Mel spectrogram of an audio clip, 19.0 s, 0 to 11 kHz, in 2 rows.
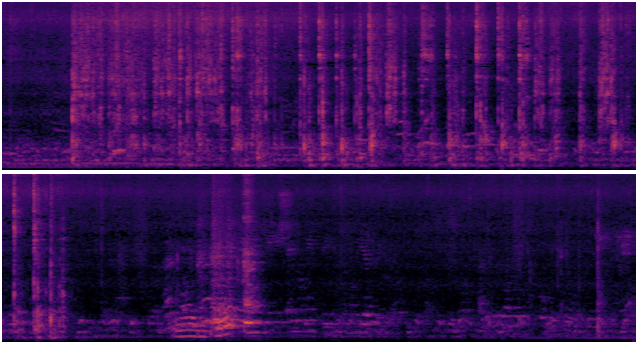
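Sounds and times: vegetables sizzling in oil: 0:00.0 - 0:19.0
spoon scraping pot: 0:01.1 - 0:10.6.

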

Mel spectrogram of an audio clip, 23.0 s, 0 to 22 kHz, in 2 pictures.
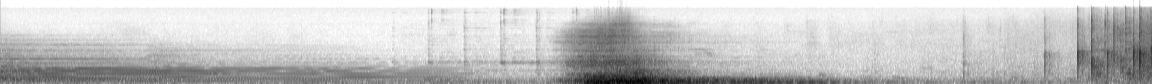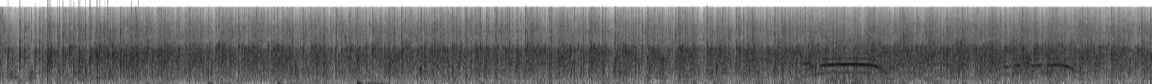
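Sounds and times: audience applause: 0:10.8 - 0:23.0.

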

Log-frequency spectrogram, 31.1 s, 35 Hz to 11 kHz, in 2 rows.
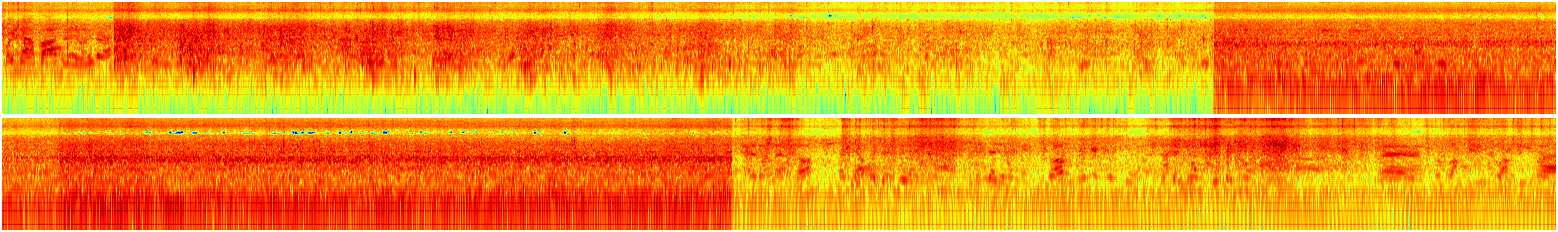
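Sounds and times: water lapping against boat hull: 0:00.0 - 0:12.2, 0:22.9 - 0:31.0
boat engine running: 0:00.0 - 0:31.0.

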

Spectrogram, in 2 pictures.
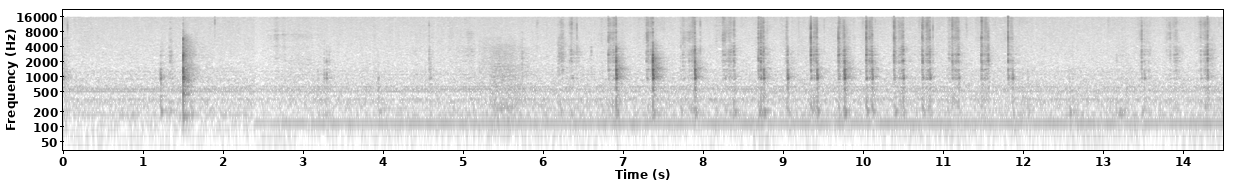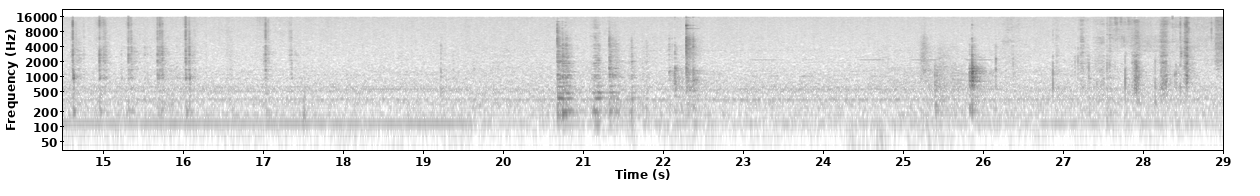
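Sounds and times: knife chopping on wooden board: 0:06.3 - 0:10.9.

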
